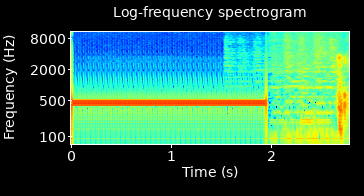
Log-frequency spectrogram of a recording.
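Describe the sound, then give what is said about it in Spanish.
A telephone dial tone hums loudly at one steady pitch for about two seconds, then cuts off abruptly into faint line noise and a few soft clicks. “ahí se está marcando”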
